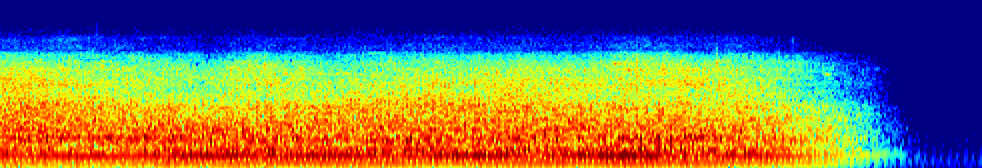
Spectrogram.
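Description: Crawler bulldozer's diesel engine running steadily with a constant hum. The sound fades out about five seconds in.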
